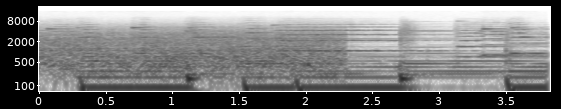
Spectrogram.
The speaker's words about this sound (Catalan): L'aigua omple progressivament la llera del riu que arriba fins al poblet d'en Nam.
